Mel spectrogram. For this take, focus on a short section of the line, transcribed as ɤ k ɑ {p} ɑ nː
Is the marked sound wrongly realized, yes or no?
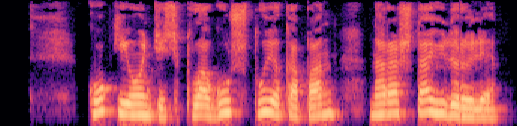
no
